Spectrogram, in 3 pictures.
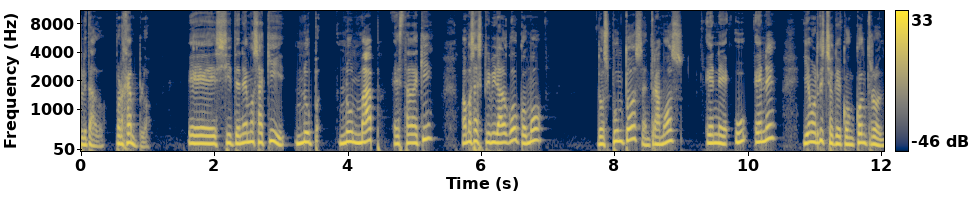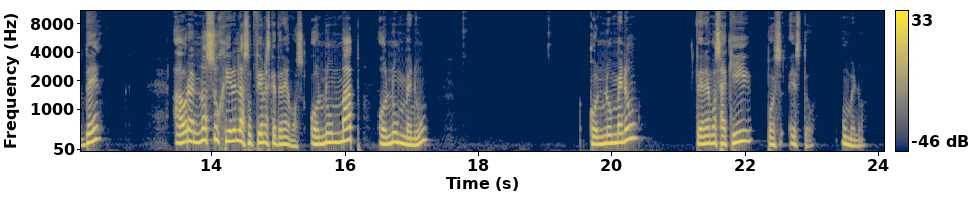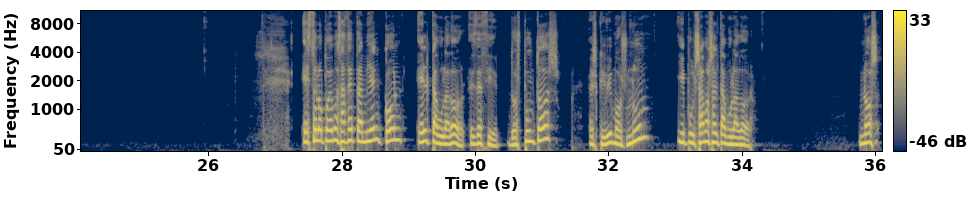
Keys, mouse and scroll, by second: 6.9 Escape, 9.8-10.5 typing, 12.1 ctrl+d, 30.7 typing, 32.4-33.1 typing.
